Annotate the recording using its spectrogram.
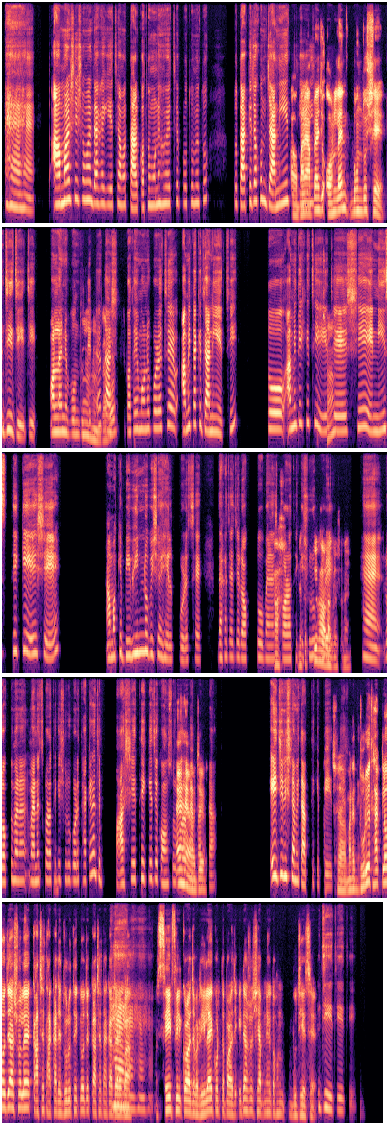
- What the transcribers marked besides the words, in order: in English: "console"; in English: "রিলাই"
- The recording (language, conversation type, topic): Bengali, podcast, অনলাইনে তৈরি বন্ধুত্ব কি বাস্তবের মতো গভীর হতে পারে?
